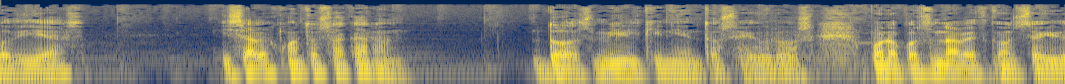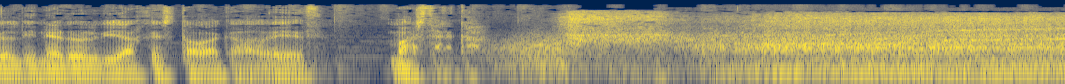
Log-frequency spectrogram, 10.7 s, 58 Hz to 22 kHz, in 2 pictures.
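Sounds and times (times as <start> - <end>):
speech: 0.0 - 8.5
broad road noise: 7.8 - 10.6
bus engine running: 8.6 - 10.6.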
